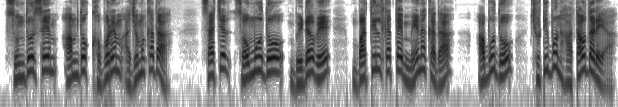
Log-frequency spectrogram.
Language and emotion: Santali, surprised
